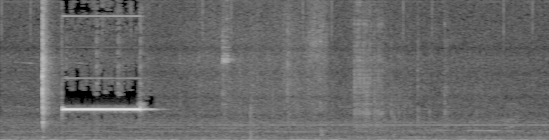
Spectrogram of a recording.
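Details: A steady high electronic ventilator alarm tone lasts under a second over low machine hum. It sounds when the ventilator is switched back on after passing its pre-use leak and circuit test during setup, with no patient connected.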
